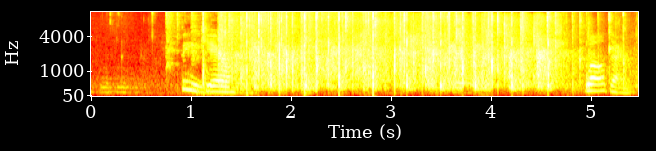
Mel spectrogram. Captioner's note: audience applauding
